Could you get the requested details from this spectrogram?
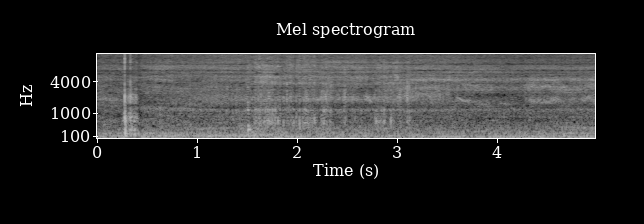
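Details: Jackaroo "Jackie" just after a drive, newly fitted shocks and exhaust with muffler, coolant found bone dry: a steady thin hiss over a quiet engine bay after a sharp click, like escaping steam or pressure; source unconfirmed, overheating uncertain.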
